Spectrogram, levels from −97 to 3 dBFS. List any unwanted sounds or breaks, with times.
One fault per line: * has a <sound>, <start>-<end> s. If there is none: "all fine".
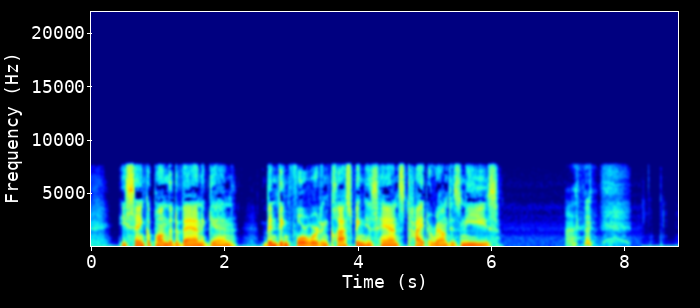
* has a laugh, 7.1-8.1 s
